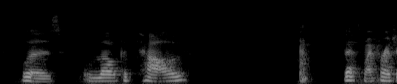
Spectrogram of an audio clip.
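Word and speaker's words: L'Hôpital: mathematician who devised this method his name was loketh Todd that's my French accent I hope you like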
